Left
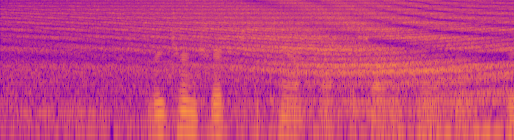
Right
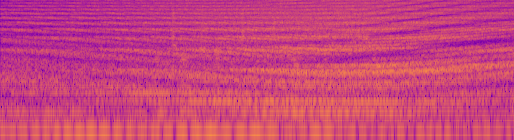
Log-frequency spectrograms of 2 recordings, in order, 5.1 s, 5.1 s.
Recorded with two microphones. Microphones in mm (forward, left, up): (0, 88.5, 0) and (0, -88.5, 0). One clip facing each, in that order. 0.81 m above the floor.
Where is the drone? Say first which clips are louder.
Right 3 dB; 65° right (ahead or behind); by 5.2 s 20° left (ahead or behind).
